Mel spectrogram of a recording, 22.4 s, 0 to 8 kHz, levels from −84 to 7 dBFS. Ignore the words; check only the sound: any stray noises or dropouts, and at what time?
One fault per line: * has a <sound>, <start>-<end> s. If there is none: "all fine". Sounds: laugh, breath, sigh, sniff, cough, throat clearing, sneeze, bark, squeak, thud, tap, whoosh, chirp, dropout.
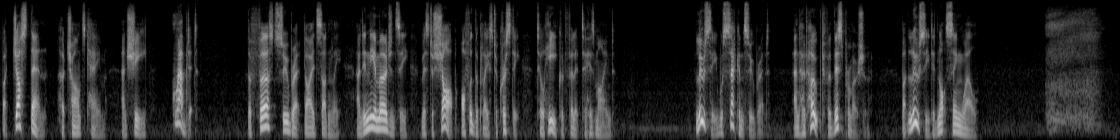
* has a sigh, 20.9-22.1 s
